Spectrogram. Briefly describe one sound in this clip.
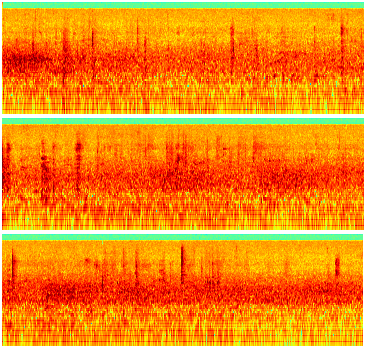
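A wind band plays outdoors.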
